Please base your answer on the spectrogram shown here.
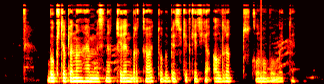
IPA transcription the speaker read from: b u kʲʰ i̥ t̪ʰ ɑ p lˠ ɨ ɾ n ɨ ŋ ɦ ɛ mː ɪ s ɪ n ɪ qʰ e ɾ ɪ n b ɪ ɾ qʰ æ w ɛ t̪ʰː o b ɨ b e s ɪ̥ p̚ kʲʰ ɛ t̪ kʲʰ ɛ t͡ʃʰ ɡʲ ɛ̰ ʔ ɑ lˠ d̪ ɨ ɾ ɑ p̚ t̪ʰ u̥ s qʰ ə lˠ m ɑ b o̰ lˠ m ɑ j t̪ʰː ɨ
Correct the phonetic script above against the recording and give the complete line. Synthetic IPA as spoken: b u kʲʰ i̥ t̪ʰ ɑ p lˠ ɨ ɾ n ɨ ŋ ɦ ɛ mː ɪ s ɪ n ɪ qʰ e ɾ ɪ n b ɪ ɾ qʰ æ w ɛ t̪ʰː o b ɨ b e s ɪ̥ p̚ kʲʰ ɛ t̪ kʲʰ ɛ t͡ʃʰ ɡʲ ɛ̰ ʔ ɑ lˠ d̪ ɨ ɾ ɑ p̚ t̪ʰ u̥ s qʰ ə lˠ m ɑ b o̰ lˠ m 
